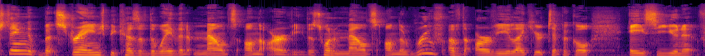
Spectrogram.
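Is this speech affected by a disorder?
No.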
